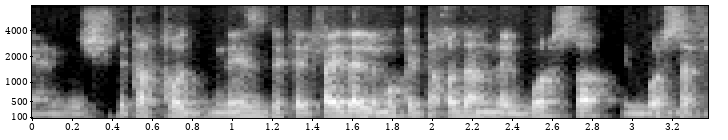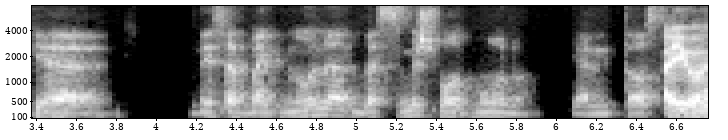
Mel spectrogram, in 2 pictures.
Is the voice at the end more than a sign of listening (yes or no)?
yes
